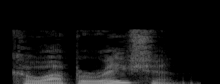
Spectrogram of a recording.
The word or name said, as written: cooperation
